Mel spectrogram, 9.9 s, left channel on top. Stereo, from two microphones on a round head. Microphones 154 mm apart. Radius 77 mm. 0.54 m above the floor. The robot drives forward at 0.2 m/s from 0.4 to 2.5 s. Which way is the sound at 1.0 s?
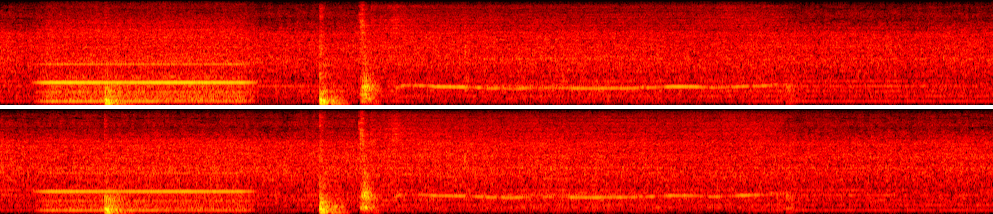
35° right (ahead or behind).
